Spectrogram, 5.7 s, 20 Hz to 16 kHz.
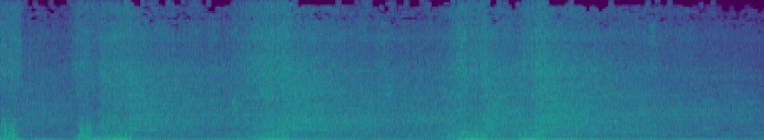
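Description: Alfa Romeo GT Junior 1600's twin-cam four-cylinder engine being revved, its note rising and falling about four times, heard from inside the cabin.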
